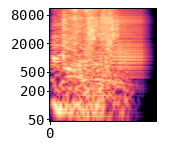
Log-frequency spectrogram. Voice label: victory jp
